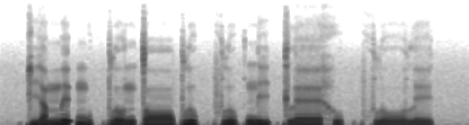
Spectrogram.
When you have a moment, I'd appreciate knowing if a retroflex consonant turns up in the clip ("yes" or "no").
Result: no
